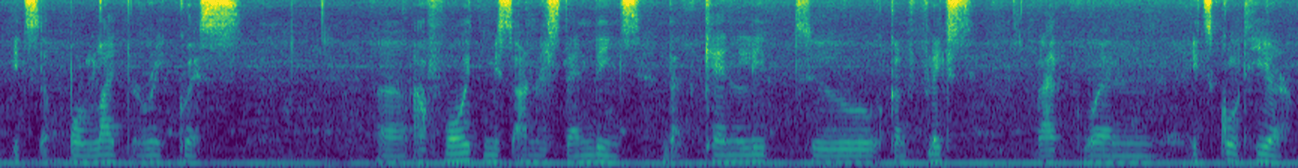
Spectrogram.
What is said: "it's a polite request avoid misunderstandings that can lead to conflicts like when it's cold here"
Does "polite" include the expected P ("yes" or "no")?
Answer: yes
